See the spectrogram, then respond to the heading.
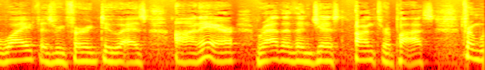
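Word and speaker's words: aner (ἀνήρ): Aner, almost like honor, but it's A-N, long E-R, aner.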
